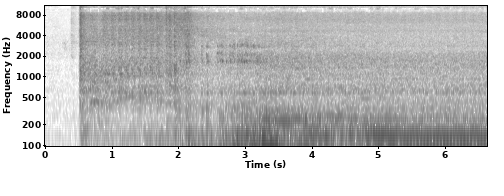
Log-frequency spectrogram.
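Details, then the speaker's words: Truck engine with suspected worn tune-up items runs rough: cranks, catches and settles into a lumpy, uneven, loping idle after power steering pump filled with Mercon V and injector cleaner added to 5 gallons of gas; owner suspects it needs a tune-up. "Before we drive, it's uh running pretty rough. It probably needs a tune-up."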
